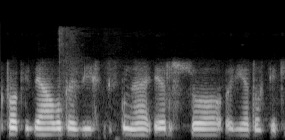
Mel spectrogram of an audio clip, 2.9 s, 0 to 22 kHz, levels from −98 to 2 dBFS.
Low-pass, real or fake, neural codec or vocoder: 9.9 kHz; fake; codec, 24 kHz, 0.9 kbps, WavTokenizer, medium speech release version 2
